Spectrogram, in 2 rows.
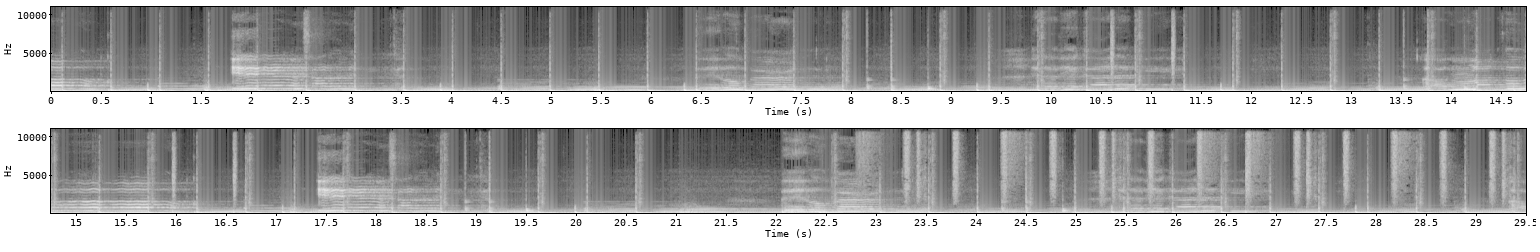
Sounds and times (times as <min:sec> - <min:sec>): Music: 0:00.0 - 0:29.5.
